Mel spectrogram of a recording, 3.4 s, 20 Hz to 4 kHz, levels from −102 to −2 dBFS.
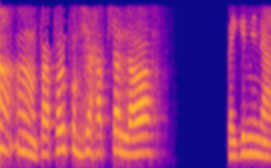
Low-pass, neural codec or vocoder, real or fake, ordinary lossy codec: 3.6 kHz; none; real; AAC, 16 kbps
